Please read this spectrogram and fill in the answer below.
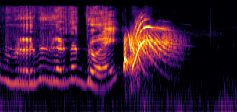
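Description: A man speaking Thai, then a little over a second in a short comic boing-like sound effect whose pitch sweeps up and falls away.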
